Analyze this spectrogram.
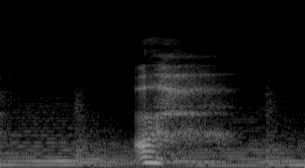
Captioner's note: sigh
